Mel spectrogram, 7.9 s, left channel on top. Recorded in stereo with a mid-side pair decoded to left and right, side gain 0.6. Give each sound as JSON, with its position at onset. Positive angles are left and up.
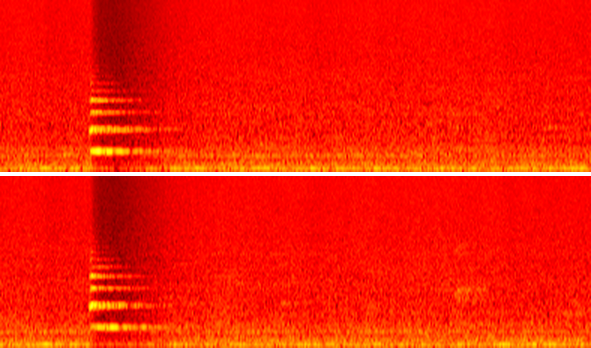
{"t": 1.2, "sound": "a flute", "azimuth_deg": -15, "distance_m": 5.0}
